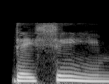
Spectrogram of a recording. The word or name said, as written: decime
